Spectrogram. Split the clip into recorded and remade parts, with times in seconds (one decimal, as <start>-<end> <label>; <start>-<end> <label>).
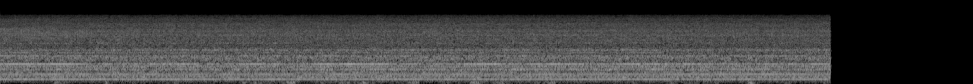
0.0-1.0 remade; 1.0-2.7 recorded; 2.7-3.8 remade; 3.8-7.1 recorded; 7.1-9.7 remade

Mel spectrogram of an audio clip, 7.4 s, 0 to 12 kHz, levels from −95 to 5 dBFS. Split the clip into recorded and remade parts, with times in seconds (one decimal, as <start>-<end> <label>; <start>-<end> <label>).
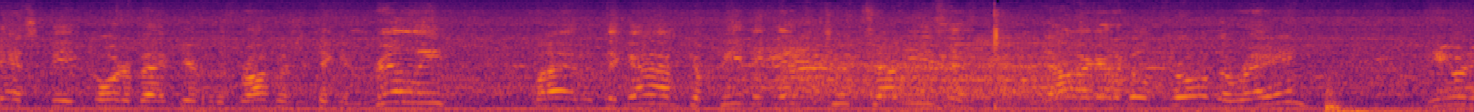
0.0-2.0 recorded; 2.0-3.9 remade; 3.9-6.3 recorded; 6.3-7.4 remade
